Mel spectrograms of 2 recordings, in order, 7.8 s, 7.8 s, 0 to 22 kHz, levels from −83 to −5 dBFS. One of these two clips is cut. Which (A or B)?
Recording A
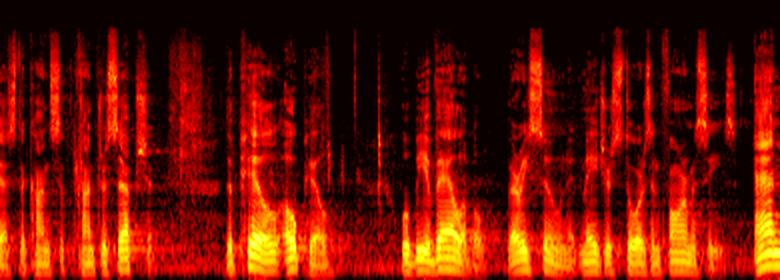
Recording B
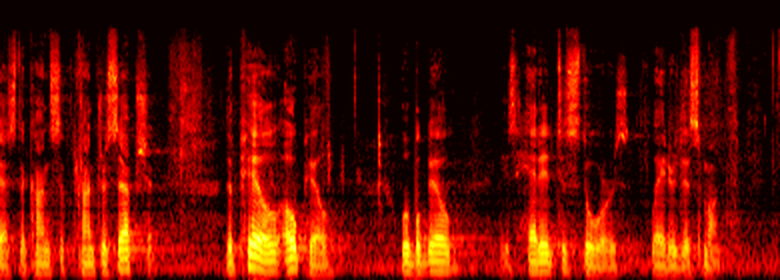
A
